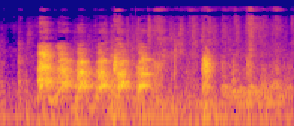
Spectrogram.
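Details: Small Shih Tzu puppy; a burst of about six short, sharp yips in quick succession, then a pause and one more yip, close and clear.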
